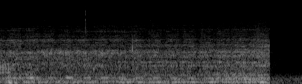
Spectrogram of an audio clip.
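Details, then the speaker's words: Surveyor camper slideout electric motor switched on: a steady, even whir with no strain, then cutoff. The motor spins free without moving the slide because its push rod is disconnected. "so I got the motor on and the motor will run but I couldn't figure out why it wasn't pulling the slide in or pushing it out and it looks like that this Rod which is what the motor pushes in and out was not connected right here"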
